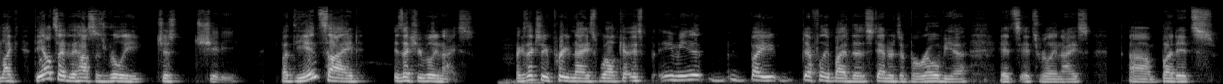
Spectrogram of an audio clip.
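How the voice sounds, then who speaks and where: A man narrating as game master of a tabletop game, in a casual, rambling way. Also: a little high. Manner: casual, rambling, with many fillers.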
